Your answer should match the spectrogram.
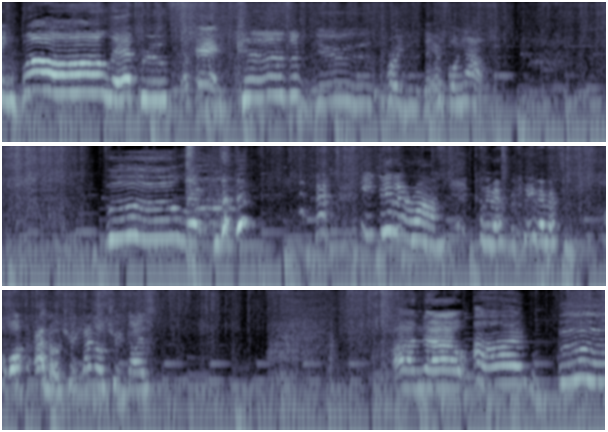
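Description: Children's high-pitched, helium-altered voices squealing and laughing over background music with a steady bass line.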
